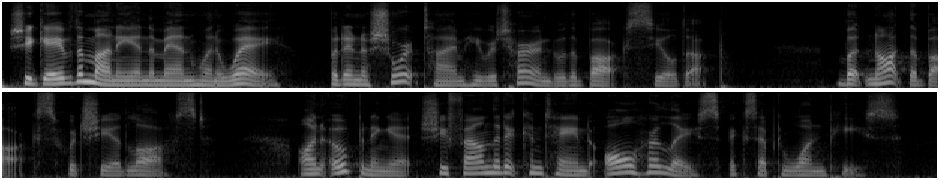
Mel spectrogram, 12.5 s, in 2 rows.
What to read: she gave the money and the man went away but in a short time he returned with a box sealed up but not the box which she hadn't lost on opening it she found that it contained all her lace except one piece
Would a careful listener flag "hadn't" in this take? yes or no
yes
